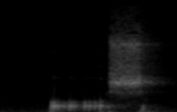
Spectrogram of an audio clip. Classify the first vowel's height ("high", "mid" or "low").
mid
